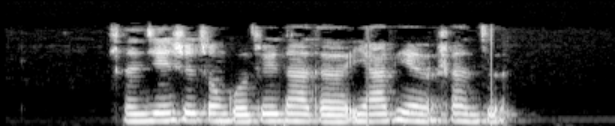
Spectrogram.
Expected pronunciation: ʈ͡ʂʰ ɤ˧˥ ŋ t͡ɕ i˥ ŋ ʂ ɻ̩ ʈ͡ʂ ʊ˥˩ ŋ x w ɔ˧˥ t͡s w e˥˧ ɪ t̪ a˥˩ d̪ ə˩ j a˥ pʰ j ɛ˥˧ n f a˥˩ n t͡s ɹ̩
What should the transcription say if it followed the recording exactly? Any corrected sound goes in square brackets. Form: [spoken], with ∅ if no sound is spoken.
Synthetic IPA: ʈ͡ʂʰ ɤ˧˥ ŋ t͡ɕ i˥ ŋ ʂ ɻ̩ ʈ͡ʂ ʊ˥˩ ŋ [k] w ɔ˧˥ t͡s w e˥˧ ɪ t̪ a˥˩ d̪ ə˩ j a˥ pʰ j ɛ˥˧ n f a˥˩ n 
